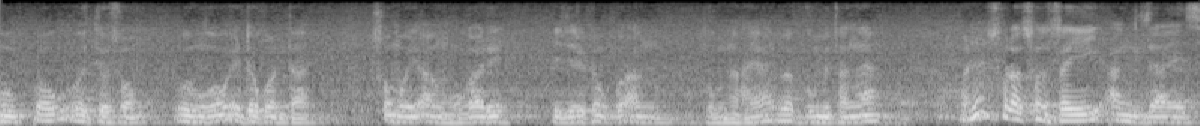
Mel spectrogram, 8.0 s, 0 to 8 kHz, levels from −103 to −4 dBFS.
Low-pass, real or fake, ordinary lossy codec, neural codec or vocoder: 7.2 kHz; fake; none; vocoder, 24 kHz, 100 mel bands, Vocos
